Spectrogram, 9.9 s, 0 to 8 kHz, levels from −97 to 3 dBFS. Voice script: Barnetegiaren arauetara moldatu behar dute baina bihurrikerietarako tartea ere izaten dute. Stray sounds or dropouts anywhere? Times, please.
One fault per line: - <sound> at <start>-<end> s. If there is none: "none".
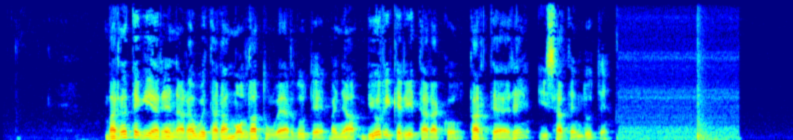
- thud at 8.7-9.1 s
